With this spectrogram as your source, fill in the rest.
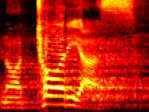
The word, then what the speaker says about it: notorious: oh yes see here notorious notorious notorious toe toe to res1 that's why it takes the second syllable notorious law tori second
